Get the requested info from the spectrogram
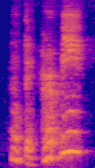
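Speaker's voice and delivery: put-on high-pitched anxious little girl. A narrator's reading. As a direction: ask it worriedly, pitched high. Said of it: "asked the girl anxiously".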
